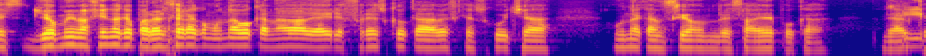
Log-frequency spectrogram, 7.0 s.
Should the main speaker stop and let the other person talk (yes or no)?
yes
